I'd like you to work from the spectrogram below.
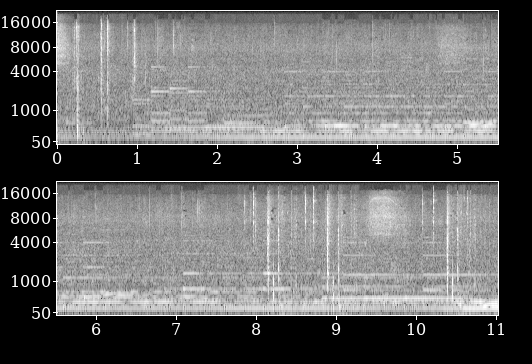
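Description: Rain falls into a house in the video game Above Snakes, a faint steady patter with scattered drips and louder taps, over a low constant hum.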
